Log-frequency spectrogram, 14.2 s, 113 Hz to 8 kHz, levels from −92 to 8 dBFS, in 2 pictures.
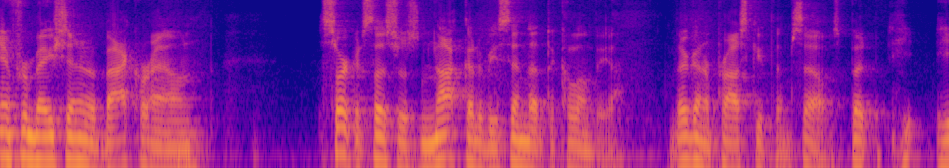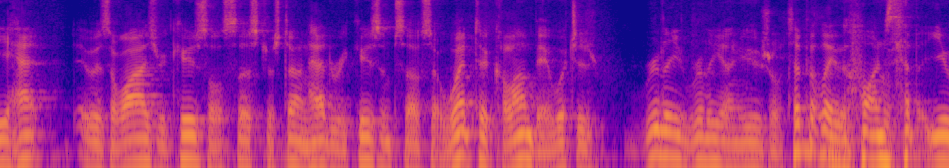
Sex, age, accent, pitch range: male, 40-59, American, 105-125 Hz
